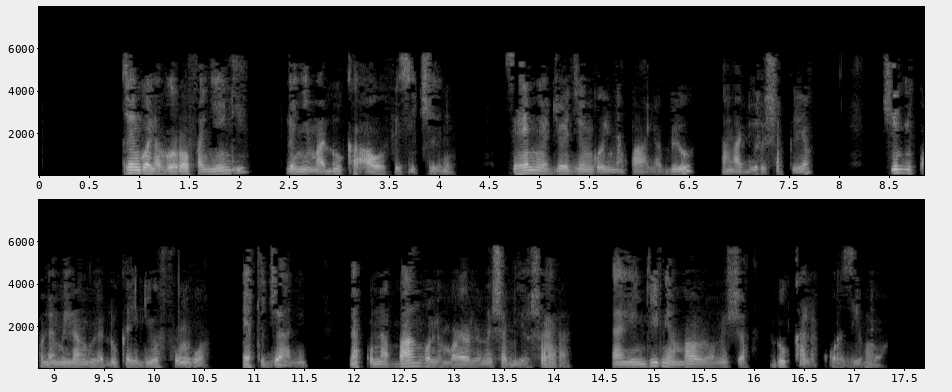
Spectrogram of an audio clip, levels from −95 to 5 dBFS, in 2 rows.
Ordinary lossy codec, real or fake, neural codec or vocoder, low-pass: MP3, 24 kbps; fake; codec, 32 kHz, 1.9 kbps, SNAC; 7.2 kHz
